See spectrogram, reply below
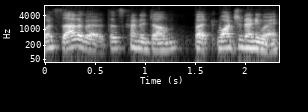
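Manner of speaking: glib, sardonic, tossed-off aside. Retelling how Mark Daly introduced a movie on TV: glib, sardonic Mark Daly impression. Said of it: "heard a more glib and sardonic person".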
